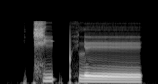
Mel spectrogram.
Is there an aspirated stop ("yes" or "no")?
yes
